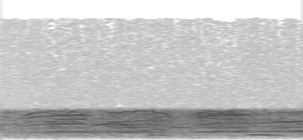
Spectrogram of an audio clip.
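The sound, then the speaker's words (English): A loud, largely pro-Acadia basketball crowd at a game between Acadia and UBC roars and jeers at a referee's call in a sustained, dense wash of voices, with a few higher shouts and whistles rising above the steady din. “Sounds like a pro-Acadia crowd around here.”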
